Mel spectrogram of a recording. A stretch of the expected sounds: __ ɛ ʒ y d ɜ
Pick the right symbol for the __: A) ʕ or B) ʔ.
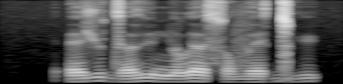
B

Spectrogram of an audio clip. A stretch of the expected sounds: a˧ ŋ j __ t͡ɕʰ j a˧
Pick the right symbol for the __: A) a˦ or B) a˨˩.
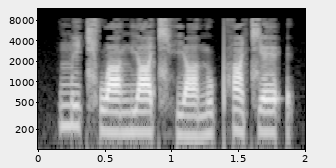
A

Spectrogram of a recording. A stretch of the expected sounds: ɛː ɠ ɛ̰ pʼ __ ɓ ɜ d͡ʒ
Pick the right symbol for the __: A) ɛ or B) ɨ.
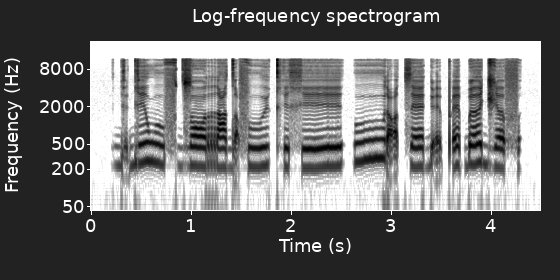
A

